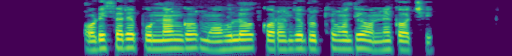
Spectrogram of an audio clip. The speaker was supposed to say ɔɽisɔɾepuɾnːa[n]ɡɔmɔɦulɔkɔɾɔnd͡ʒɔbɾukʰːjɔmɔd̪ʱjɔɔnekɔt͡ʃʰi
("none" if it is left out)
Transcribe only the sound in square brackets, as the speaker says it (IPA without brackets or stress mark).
ŋ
